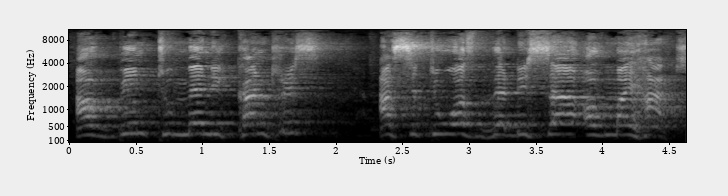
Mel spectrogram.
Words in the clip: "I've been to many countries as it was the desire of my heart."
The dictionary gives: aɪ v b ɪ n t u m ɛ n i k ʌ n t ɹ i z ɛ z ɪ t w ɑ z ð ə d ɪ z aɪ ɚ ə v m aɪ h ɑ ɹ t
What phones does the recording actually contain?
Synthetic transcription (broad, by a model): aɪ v b ɪ n t u m ɛ n i k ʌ n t ɹ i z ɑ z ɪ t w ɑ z ð ə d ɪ s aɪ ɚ ə v m aɪ h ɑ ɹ t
